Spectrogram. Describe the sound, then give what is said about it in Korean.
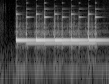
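An apartment doorbell chimes a rapid two-tone ding-dong, repeating about eight times in a steady rhythm, loud, with the tones ringing on underneath and no voices; it opens a Korean pop song about the city. “아파트 초인종 소리로 시작하면서 도시의 화려하고도 쓸쓸한 풍경을 담아낸 유행가”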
